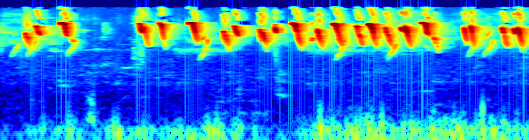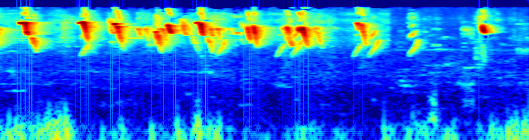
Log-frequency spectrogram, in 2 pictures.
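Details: Saffron finch pair, male and female, song meant to stir a quiet canary: dense run of sharp high chirps and slurred notes repeated rapidly for about ten seconds, light low hum beneath.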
